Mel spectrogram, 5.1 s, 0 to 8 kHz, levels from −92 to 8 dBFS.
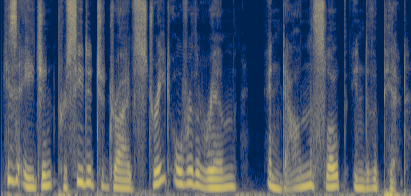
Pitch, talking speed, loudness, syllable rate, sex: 150 Hz, 185 wpm, -18 LUFS, 5.0 syllables/s, male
